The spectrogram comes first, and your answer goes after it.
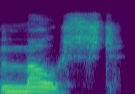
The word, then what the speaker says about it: most: was one how about most most most most ammo most it's only one syllable Rose bolt Rose Boat oh yeah it is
